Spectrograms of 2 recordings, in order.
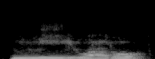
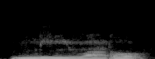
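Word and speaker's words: نیوەڕۆ: afternoon simply would be niwaro. Bash. So, once again, how we say noon or afternoon? That would be niwaro. Ni wa ro. Again, ignore the t.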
